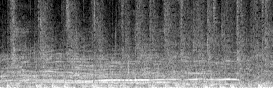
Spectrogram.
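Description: Crowd clapping and cheering, with one voice holding a long high cheer that rises slowly in pitch through most of it.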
